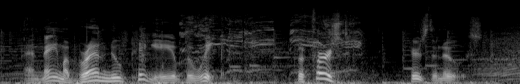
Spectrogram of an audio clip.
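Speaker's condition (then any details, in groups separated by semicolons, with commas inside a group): No condition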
